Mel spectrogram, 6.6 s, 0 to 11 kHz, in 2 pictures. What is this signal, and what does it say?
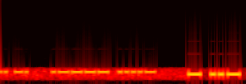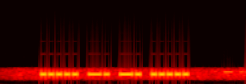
Morse code, heard as a keyed tone, about 23 wpm, 410 Hz. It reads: TU 5NN 5
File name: CW / cqww-cw-k5tr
